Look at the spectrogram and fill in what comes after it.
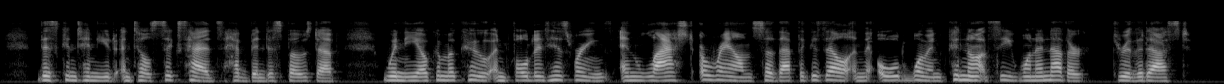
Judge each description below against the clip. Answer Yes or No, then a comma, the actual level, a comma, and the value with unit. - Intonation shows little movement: Yes, narrow, 2.1 semitones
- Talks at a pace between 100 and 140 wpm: No, average, 165 wpm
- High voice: No, medium, 180 Hz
